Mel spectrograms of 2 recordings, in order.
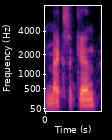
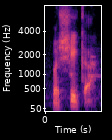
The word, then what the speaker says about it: Mexica: by the way, if any of you ever hear me refer to myself as Mexican, I am talking about the Aztec Indian and the Spanish.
